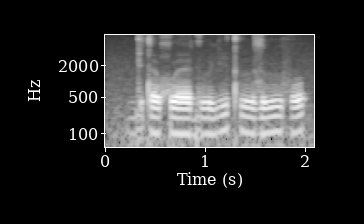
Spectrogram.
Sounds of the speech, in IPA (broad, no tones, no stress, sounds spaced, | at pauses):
ɡ i t ɛː χʷ ɛː ɡ w ɯː j i t̪ʰ ɯː z ɯː f o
